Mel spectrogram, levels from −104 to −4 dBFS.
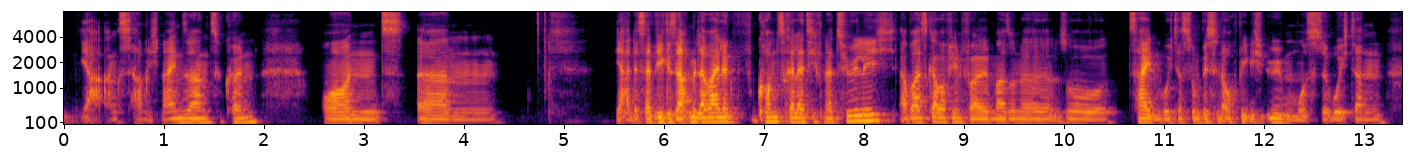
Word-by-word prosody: ja, -, -, -5 dB
Angst -, -, -6 dB
haben, -, -, -9 dB
nicht -, -, -12 dB
nein 100 Hz, +1 st, 0 dB
sagen 105 Hz, 0 st, 0 dB
zu -, -, -4 dB
können.“ 110 Hz, +3 st, -4 dB, 0.6 s
Und 95 Hz, -1 st, 0 dB, 0.3 s
ähm 90 Hz, -1 st, -5 dB, 1.2 s
ja, 90 Hz, -1 st, -1 dB
deshalb, 95 Hz, +2 st, +2 dB
wie 120 Hz, 0 st, +5 dB
gesagt, 110 Hz, +1 st, +7 dB
mittlerweile 120 Hz, 0 st, +7 dB
f 115 Hz, 0 st, -4 dB
kommt 120 Hz, 0 st, +3 dB
es 120 Hz, -1 st, +2 dB
relativ 115 Hz, +1 st, +1 dB
natürlich, 145 Hz, +9 st, +1 dB
aber 110 Hz, 0 st, +1 dB
es 110 Hz, -, -1 dB
gab 115 Hz, -, +3 dB
auf 115 Hz, 0 st, 0 dB
jeden 110 Hz, -2 st, -2 dB
Fall 100 Hz, -2 st, 0 dB
mal 100 Hz, 0 st, -1 dB
so 100 Hz, -, -4 dB
'ne 95 Hz, -1 st, -4 dB
so 95 Hz, -2 st, -6 dB
Zeiten, 105 Hz, -3 st, +4 dB
wo 95 Hz, -, -4 dB
ich 95 Hz, -, -6 dB
das 100 Hz, 0 st, -4 dB
so -, -, -4 dB
'n 100 Hz, -, -3 dB
bisschen 105 Hz, -2 st, -1 dB
auch -, -, -4 dB
wirklich -, -, -4 dB
üben 100 Hz, -5 st, -2 dB
musste, 85 Hz, +1 st, -3 dB
wo -, -, -2 dB
ich -, -, -6 dB
dann 95 Hz, +2 st, -8 dB
100 Hz, 195 wpm, -29 LUFS, 95-110 Hz, 1.2 s, gesagt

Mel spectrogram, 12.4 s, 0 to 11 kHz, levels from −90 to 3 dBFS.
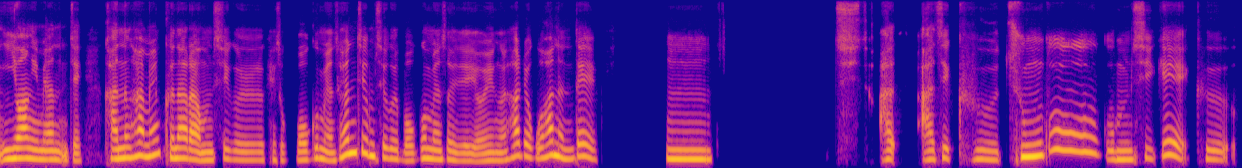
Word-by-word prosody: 이왕이면 180 Hz, -1 st, +4 dB
이제 150 Hz, -1 st, -5 dB, 0.2 s
가능하면 230 Hz, +8 st, +3 dB
그 215 Hz, -, -4 dB
나라 200 Hz, -3 st, +4 dB
음식을 160 Hz, 0 st, -4 dB
계속 160 Hz, -3 st, -11 dB
먹으면서 165 Hz, +2 st, -2 dB
현지 305 Hz, +3 st, +5 dB
음식을 210 Hz, -8 st, 0 dB
먹으면서 175 Hz, +3 st, -1 dB
이제 150 Hz, -2 st, -3 dB
여행을 155 Hz, +4 st, -3 dB
하려고 235 Hz, -3 st, -1 dB
하는데 230 Hz, -3 st, +2 dB, 0.7 s
음 180 Hz, -1 st, +3 dB, 1.2 s
진짜 -, -, -12 dB, 0.2 s
아 -, -, -2 dB, 0.2 s
아직 175 Hz, +3 st, -4 dB
그 170 Hz, +1 st, -5 dB
중국음식의 245 Hz, -, +1 dB
그 175 Hz, -2 st, -6 dB
185 Hz, 265 characters per minute, -17 LUFS, 165-230 Hz, 1.2 s, 현지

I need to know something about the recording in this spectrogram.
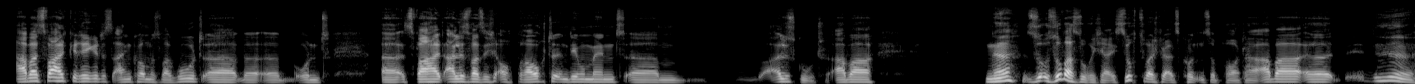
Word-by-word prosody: Aber 130 Hz, +5 st, +5 dB
es 155 Hz, -, 0 dB
war 170 Hz, -1 st, +9 dB
halt 160 Hz, 0 st, +5 dB
geregeltes 140 Hz, -4 st, -2 dB
Einkommen, 120 Hz, +2 st, -4 dB
es 110 Hz, -, -11 dB
war 105 Hz, -1 st, -5 dB
gut, 130 Hz, +4 st, -4 dB
äh, 110 Hz, -1 st, -1 dB
d -, -, -10 dB
äh, 105 Hz, 0 st, -6 dB
und, 105 Hz, -2 st, -8 dB, 0.5 s
äh, 110 Hz, 0 st, 0 dB
es -, -, -7 dB
war 120 Hz, 0 st, +8 dB
halt 125 Hz, 0 st, +5 dB
alles, 125 Hz, 0 st, +2 dB
was 125 Hz, -2 st, +4 dB
ich 120 Hz, -, -6 dB
auch 115 Hz, -4 st, -6 dB
brauchte 115 Hz, +3 st, +1 dB
in 120 Hz, -1 st, -4 dB
dem 120 Hz, 0 st, -1 dB
Moment 115 Hz, -1 st, -4 dB
ähm, 100 Hz, -2 st, -5 dB, 0.8 s
alles 130 Hz, 0 st, -3 dB
gut. 90 Hz, -5 st, -14 dB
Aber 110 Hz, +1 st, +1 dB, 1.1 s
ne? 150 Hz, +8 st, +6 dB
So 170 Hz, +8 st, +2 dB
so -, -, +5 dB
was -, -, +8 dB
suche 115 Hz, -4 st, -5 dB
ich 100 Hz, -, -11 dB
ja. 100 Hz, -, -5 dB
Ich 95 Hz, -, -9 dB
suche -, -, 0 dB
zum -, -, -3 dB
Beispiel -, -, -1 dB
als -, -, -6 dB
Kundensupporter, 95 Hz, 0 st, -9 dB
aber, 120 Hz, -1 st, +2 dB, 0.4 s
äh,, 160 Hz, -, 0 dB
115 Hz, 185 wpm, -23 LUFS, 105-130 Hz, 1.1 s, war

